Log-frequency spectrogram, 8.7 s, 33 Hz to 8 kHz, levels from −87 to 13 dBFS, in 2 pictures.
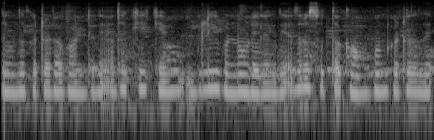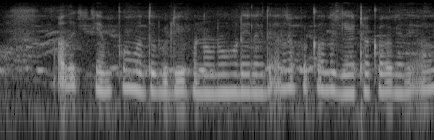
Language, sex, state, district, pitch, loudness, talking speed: Kannada, female, Karnataka, Mysore, 215 Hz, -29 LUFS, 175 wpm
